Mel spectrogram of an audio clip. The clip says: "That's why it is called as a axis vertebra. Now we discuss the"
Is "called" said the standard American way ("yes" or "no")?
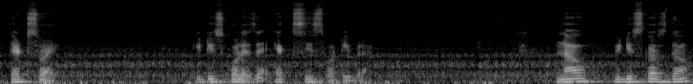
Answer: no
